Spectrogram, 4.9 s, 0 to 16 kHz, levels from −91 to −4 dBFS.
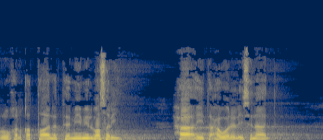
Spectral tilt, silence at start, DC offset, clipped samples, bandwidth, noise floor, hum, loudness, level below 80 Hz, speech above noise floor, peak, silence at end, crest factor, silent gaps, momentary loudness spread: -5.5 dB/octave; 0 s; under 0.1%; under 0.1%; 11 kHz; -46 dBFS; none; -21 LUFS; -62 dBFS; 26 dB; -6 dBFS; 0.4 s; 16 dB; none; 19 LU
